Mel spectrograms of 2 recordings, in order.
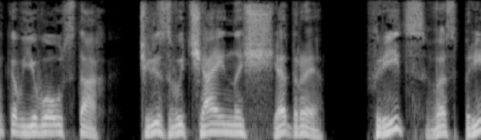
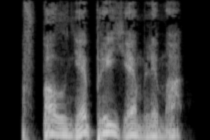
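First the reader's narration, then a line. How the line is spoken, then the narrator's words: Distinct mutter. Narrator (Russian): Вульф отчетливо пробурчал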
